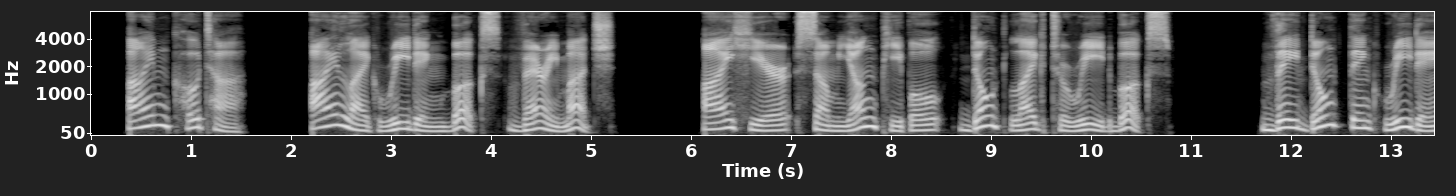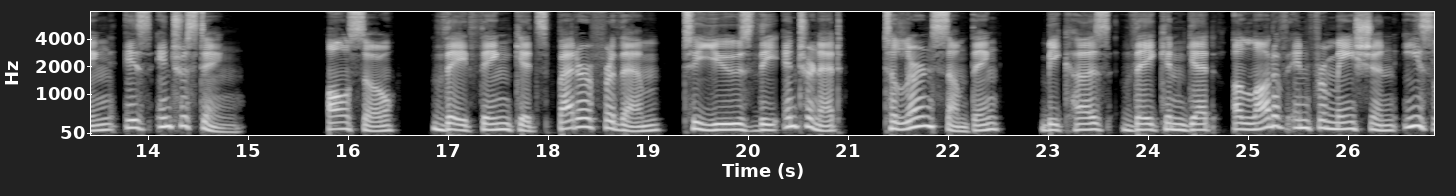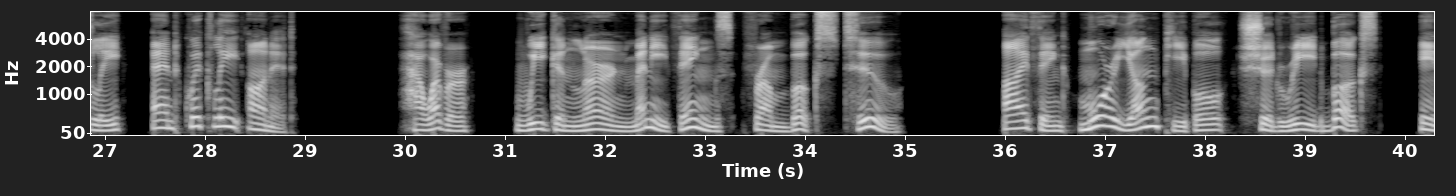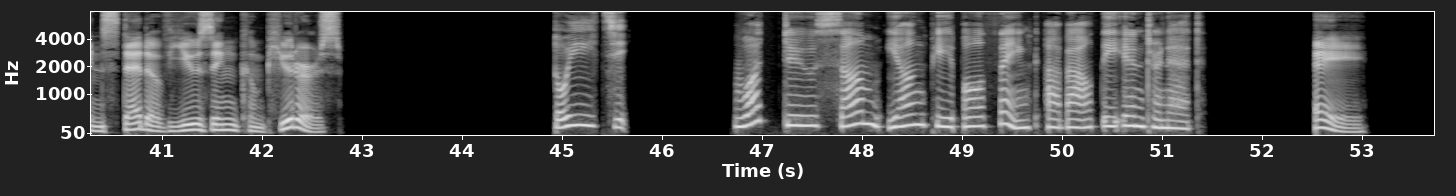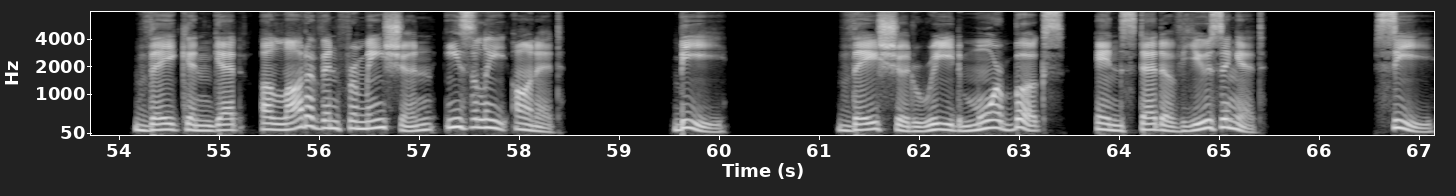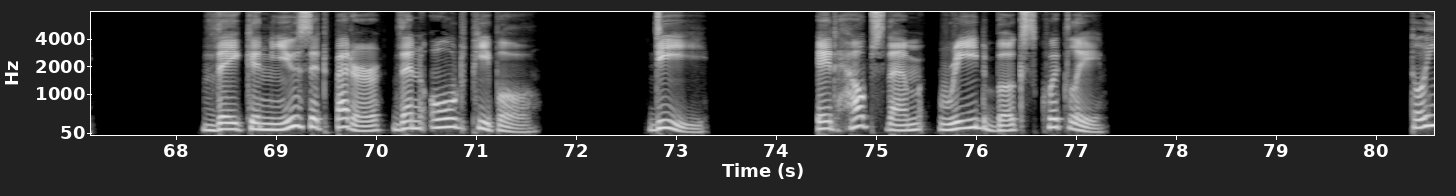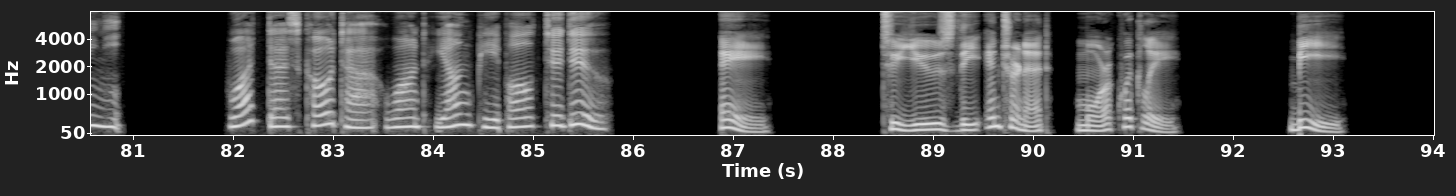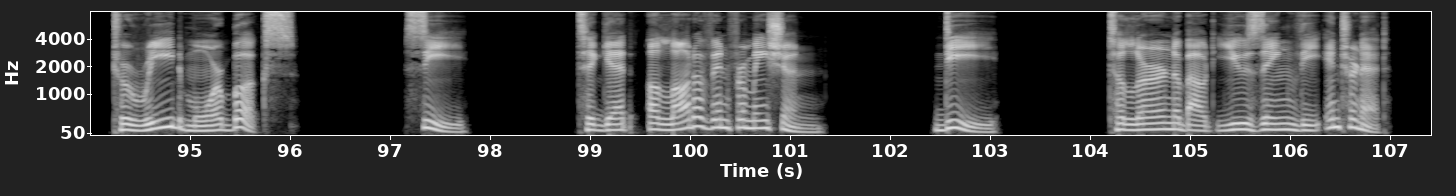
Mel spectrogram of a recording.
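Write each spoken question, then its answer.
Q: What do some young people think about the internet?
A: A: They can get a lot of information easily on it.

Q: What does Kota want young people to do?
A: B: To read more books.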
